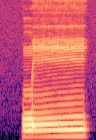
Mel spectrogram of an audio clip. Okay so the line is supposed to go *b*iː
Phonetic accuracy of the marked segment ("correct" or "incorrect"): incorrect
